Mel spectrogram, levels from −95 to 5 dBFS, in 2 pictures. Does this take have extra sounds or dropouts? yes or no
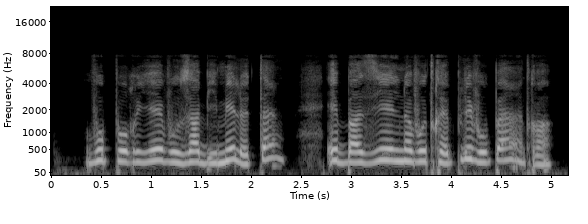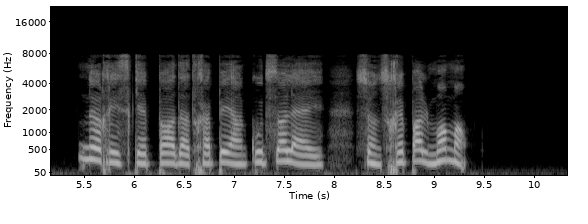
no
